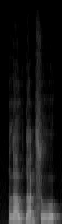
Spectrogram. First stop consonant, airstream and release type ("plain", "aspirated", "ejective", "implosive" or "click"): implosive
